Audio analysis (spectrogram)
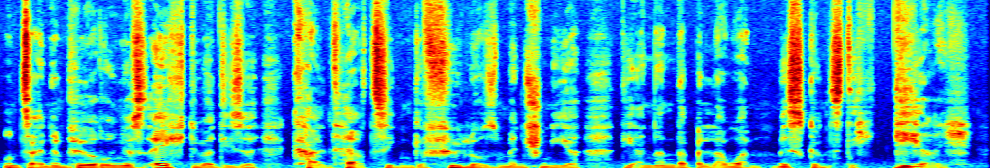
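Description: An actor playing an obsessive, cold scientist in a radio drama, lecturing with intensity and secretive command. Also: male voice, lowish voice, moderate pace, gravelly, hardly any pauses, darkish tone, slight background noise. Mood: secretive, explaining.

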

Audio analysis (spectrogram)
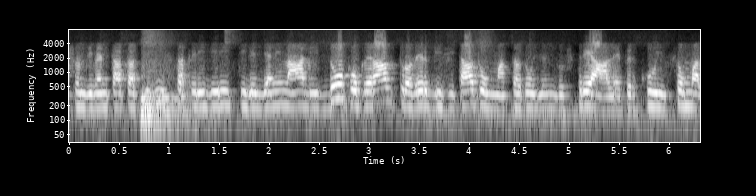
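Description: A woman's voice: mid-range voice, a bit bright, a little hiss or hum, low-quality recording. A woman explaining things earnestly and emphatically as an interview guest. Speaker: guest, theatre author and actress.

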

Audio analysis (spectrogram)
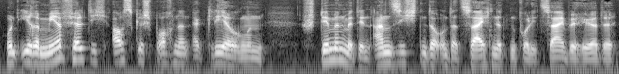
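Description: Earnest teacher in a radio play, mid-pitched. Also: male voice, animated, fairly quick. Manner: earnest, reads aloud from an official report. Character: earnest, principled male schoolteacher. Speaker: professor and teacher.

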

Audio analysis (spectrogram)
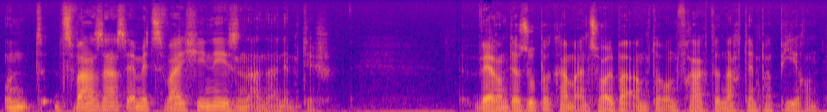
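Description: A man narrating a literary radio play in an expressive, deliberate storytelling manner, with a gravelly, husky voice. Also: deep voice.

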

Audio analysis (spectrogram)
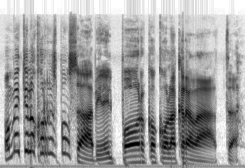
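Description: An actor playing a jovial, conniving personnel director and old crony, jocular and wheedling, in a radio drama. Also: male voice, medium pitch, huge pitch swings, normal speed, sharp tone, dry recording, studio quality. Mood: wheedling, pushy.

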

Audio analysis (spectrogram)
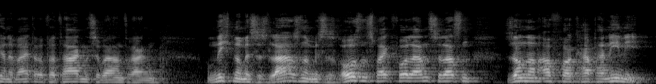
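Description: A man's voice: mid-range voice, a bit bright, roomy sound. A man in a German radio drama playing an insistent defence lawyer, formal and pressing as he cross-examines. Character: insistent, sharp-questioning male defence lawyer in court.

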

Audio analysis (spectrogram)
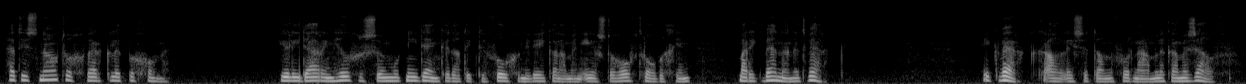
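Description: A man's voice: on the high side, steady tone, normal speed, dark tone, close to an everyday voice. A man playing a hopeful young actor who narrates in the first person, earnest and confiding, in a radio drama. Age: young adult. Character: hopeful young male actor narrating his letter home.

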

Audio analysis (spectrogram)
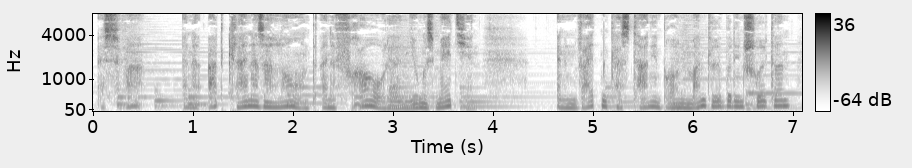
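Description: Creaky-voiced man as a young storytelling hero. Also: medium pitch, normal speed, natural voice. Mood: reflective. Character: adventurous schoolboy hero recounting his strange night. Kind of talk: literary first-person narration in radio drama. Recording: studio radio drama with music behind. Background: music.

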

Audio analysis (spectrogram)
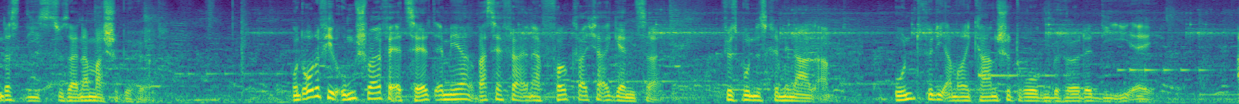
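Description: A man narrating a documentary in measured first-person storytelling as an investigative journalist. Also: fairly low pitch. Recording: music underneath.

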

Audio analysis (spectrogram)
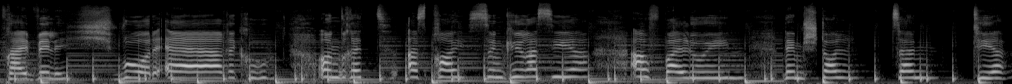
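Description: High-voiced, sing-song rhyming balladeer. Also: female voice, steady tone, extremely slow, loud music behind the voice. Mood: playful, mock-epic. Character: playful female balladeer telling comic rhymes. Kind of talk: rhymed narration in radio play.

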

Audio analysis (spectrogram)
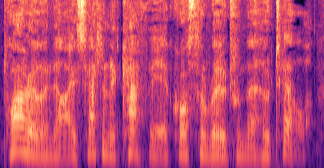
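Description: An actor playing an affable, straightforward gentleman, a detective's loyal companion, with a husky voice and English accent in a radio drama. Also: a little high, a little fast. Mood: matter-of-fact. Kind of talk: radio drama acting and narration.

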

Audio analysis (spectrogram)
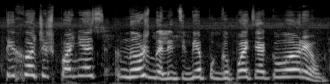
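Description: Cheeky, very high-voiced young boy. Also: moderate pace. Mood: teasing. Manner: teasing, excitable. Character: cheeky young boy, curious, mischievous, thirsting for danger. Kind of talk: children's educational audio drama.

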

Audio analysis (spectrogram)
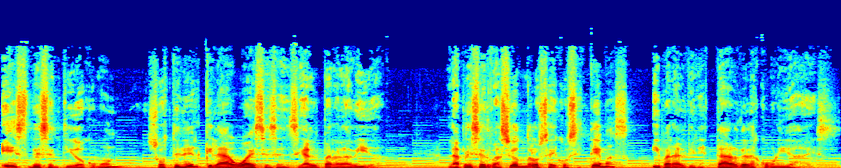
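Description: A man's voice: fairly high pitch, expressive, fairly quick, darkish tone. Man narrating over music. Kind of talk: scripted documentary-like narration.

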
